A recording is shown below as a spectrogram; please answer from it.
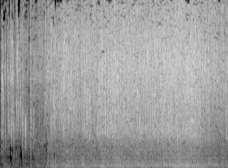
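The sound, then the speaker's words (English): A cold water tap runs hard and splashes into a sink. The rushing, hissing spray is steady and loud from start to finish, with no voices over it. “It's very splashy, that cold water tap. Very splashy.”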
